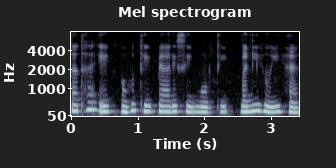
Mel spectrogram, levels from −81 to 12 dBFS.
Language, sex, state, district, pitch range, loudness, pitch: Hindi, female, Goa, North and South Goa, 185-205 Hz, -14 LUFS, 195 Hz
